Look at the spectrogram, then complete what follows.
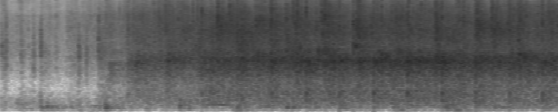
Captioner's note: applause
